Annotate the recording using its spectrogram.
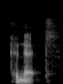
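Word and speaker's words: Cnut: word um but it's spelled con it's it's pronounced couldn't it knut yeah and he ended up becoming the ruler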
